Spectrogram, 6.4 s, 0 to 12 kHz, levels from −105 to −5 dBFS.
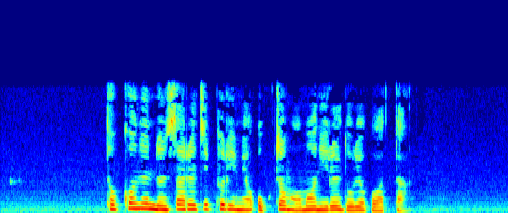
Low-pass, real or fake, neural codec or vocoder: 7.2 kHz; real; none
